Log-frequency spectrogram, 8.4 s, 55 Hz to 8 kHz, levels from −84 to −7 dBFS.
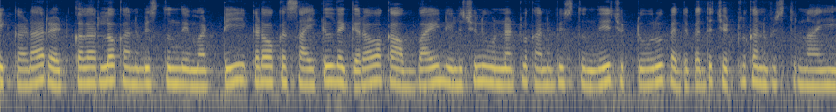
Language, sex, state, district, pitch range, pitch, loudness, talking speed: Telugu, female, Karnataka, Raichur, 190-210 Hz, 200 Hz, -26 LUFS, 145 wpm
